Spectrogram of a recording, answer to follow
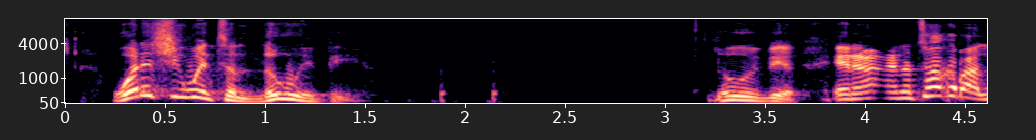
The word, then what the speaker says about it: Louisville: The question, like Louisville, would be, the second that she arrives on campus at Louisville, not Louisville, Louisville, that's how they say it, Louisville.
